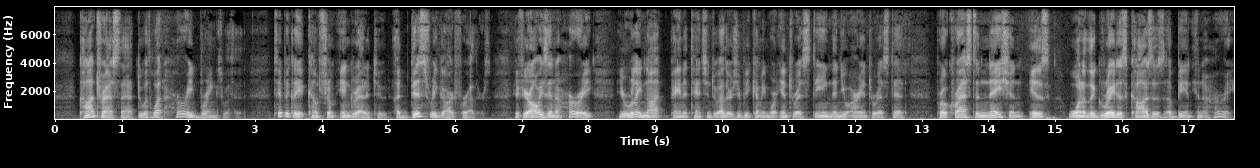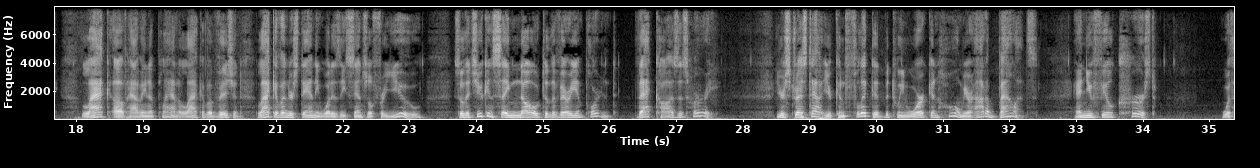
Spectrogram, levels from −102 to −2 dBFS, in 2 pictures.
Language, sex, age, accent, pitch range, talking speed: English, male, 60-79, American, 100-145 Hz, 170 wpm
